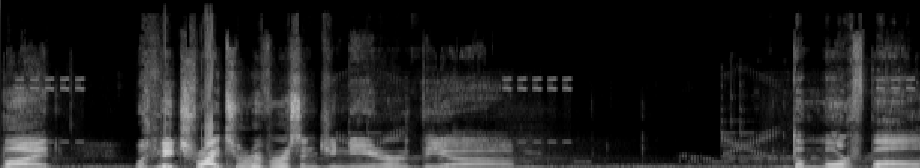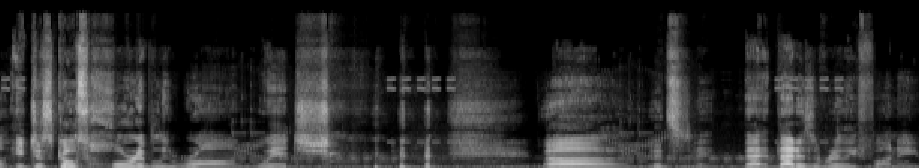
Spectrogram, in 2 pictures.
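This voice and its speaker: Over noticeable background noise, a man speaks at a very slow pace with long, frequent pauses and ordinary pitch variation. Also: medium pitch for a man. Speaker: gaming streamer. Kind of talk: gameplay commentary. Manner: soft-spoken; halting.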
